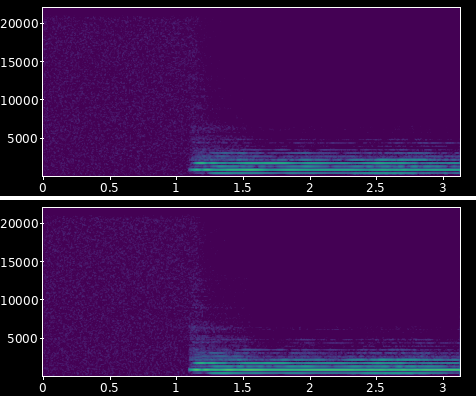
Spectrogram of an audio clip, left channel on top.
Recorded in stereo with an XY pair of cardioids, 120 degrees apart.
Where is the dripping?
No dripping in this recording.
